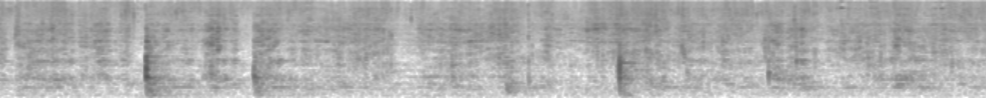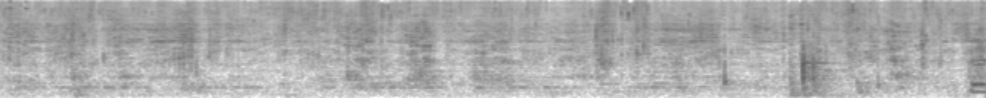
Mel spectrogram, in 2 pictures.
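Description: Brown butter stirred in a pan, a soft scraping utensil moving under a faint steady sizzle, with occasional clicks against the pan, fairly quiet and close.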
